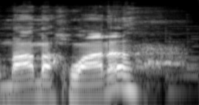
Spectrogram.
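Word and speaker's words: Mamajuana: You said uh the J is pronounced like a H. Oh, mama Huana.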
